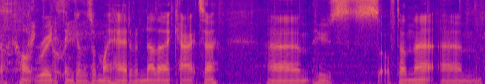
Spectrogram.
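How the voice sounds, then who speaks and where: A man hosts a gaming video with a low-sitting voice, offering casual, off-the-cuff commentary and thinking out loud as he plays. Background noise can be heard.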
